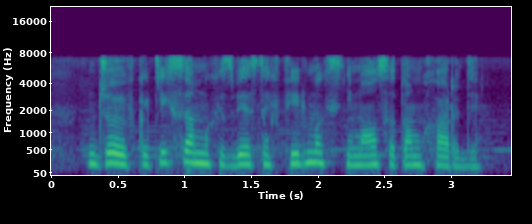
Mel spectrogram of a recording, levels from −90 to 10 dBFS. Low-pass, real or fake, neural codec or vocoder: 7.2 kHz; real; none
